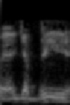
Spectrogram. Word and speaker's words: جبريل: جبريل أو جبريل أو ميكائيل أو جبرائيل، يعني لا تنطق جبريل وجبرائيل على فكرة، هذا صحيح وهذا صحيح، بس الشيعة يقولوا جبرائيل على طول ما يقولوش سيدنا جبريل عليه السلام، تمام.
